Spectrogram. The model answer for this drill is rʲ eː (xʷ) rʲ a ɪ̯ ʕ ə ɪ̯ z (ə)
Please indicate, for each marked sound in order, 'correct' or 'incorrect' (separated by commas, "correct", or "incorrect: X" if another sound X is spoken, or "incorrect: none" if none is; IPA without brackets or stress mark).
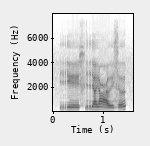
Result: incorrect: x, correct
